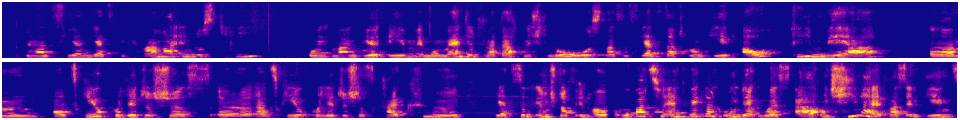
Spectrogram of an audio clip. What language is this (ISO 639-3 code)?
deu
